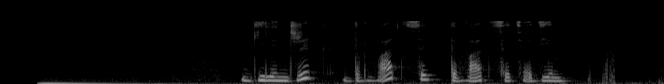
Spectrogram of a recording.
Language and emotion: Russian, positive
